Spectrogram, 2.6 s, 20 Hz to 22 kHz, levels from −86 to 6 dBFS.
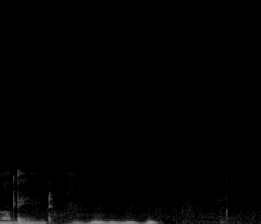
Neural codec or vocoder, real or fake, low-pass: none; real; 5.4 kHz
